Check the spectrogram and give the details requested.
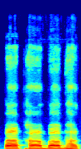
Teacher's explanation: तो ओंठ आपस में मिलते हैं, इसलिए ये ओष्ठ वर्ण होते हैं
